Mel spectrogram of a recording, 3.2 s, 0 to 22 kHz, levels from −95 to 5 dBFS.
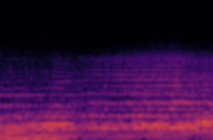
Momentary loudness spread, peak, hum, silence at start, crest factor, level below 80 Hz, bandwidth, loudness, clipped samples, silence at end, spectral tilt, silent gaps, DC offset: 7 LU; -28 dBFS; none; 0 s; 14 dB; -52 dBFS; 8 kHz; -43 LUFS; under 0.1%; 0 s; -8 dB/octave; none; under 0.1%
